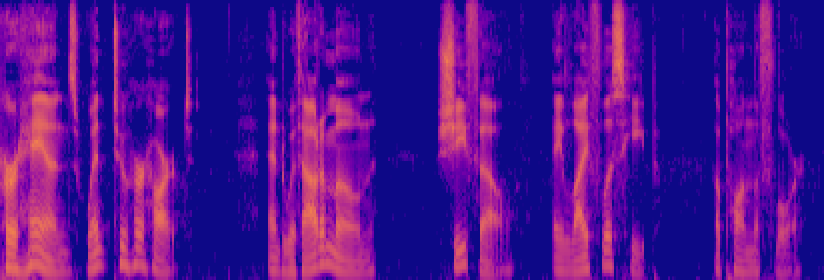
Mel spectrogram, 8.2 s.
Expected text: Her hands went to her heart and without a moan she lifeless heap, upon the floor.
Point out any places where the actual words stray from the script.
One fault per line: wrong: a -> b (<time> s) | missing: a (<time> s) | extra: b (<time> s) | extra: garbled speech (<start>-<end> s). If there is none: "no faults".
extra: fell a (4.6 s)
